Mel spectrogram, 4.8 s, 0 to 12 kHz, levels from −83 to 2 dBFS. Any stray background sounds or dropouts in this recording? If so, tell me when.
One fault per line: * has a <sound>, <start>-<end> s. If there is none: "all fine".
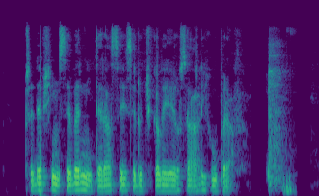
* has a throat clearing, 4.0-4.5 s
